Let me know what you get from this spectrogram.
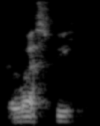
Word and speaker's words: Gillespie: Gillespie. Yes. – Okay. – Yes. Well, they both have pretty much the same height, weight, frame. But of course, one is more of a box safety. Gillespie is more of he's more of your box safety.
